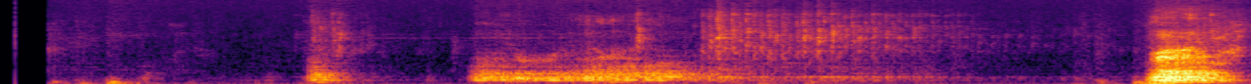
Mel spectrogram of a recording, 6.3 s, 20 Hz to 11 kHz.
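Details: Old English Sheepdog puppy, 8 weeks old, playing indoors with a doorstop: a few short soft grunts, then a sustained rough growl lasting about two seconds that fades out, ending with a loud burst of noise.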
